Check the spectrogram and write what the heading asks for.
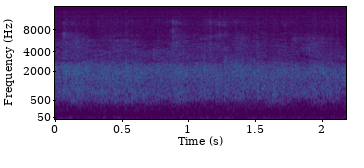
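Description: Sustained applause from a church audience, given to glorify God during a Spanish-language sermon: a dense steady wash of many hands clapping at an even loudness throughout, with no voices standing out.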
